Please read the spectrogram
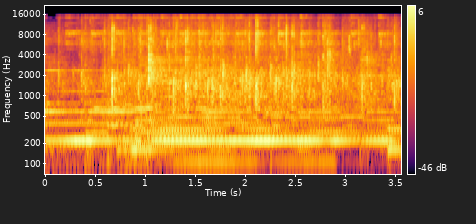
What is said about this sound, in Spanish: Dale un fuerte aplauso, iglesia.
